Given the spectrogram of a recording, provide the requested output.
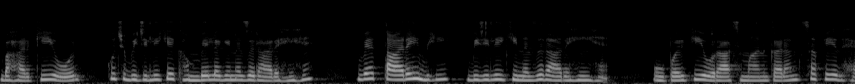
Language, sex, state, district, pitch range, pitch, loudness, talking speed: Hindi, female, Chhattisgarh, Rajnandgaon, 185-225 Hz, 205 Hz, -31 LUFS, 205 wpm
